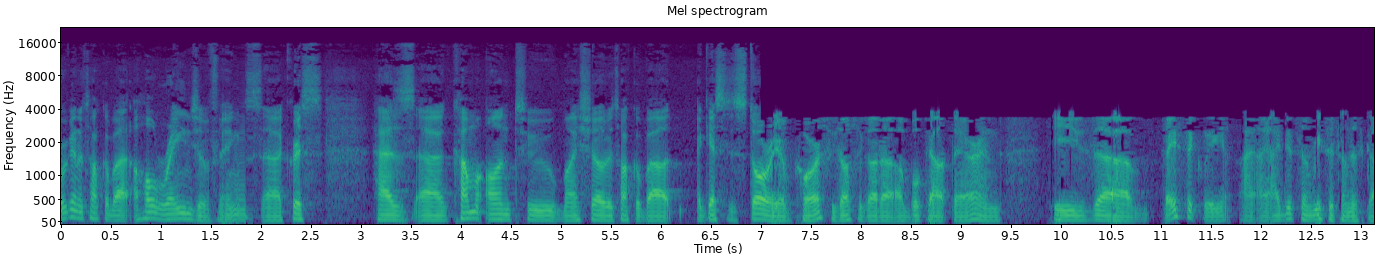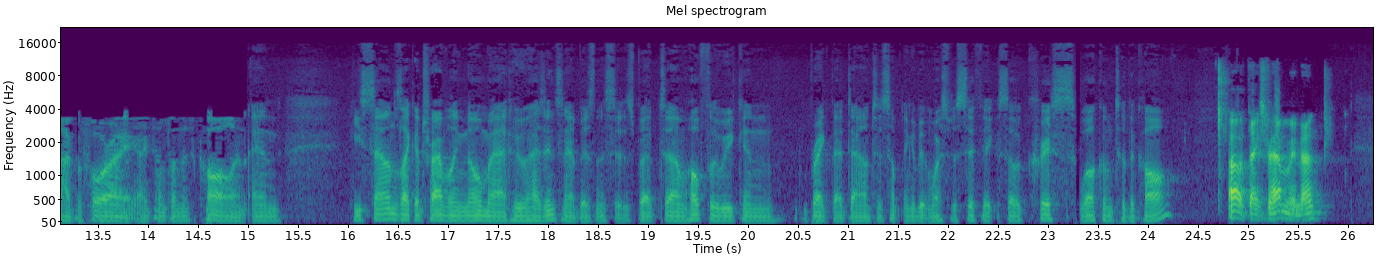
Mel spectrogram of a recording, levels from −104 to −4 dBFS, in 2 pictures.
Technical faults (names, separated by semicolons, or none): robotic sound from repeated short buffers; adaptive stream at a lower bitrate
